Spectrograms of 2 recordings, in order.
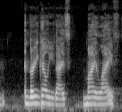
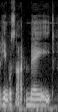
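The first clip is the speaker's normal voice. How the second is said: usual speaking voice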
